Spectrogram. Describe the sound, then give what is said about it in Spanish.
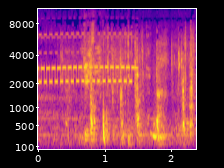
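A missile warning alarm for Soviet missiles rings with steady, high-pitched repeating tones, like a shrill telephone bell, while scattered bursts of noise and clatter sound over it. “Alarma misiles.”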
